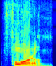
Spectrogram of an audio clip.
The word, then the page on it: forum: American English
